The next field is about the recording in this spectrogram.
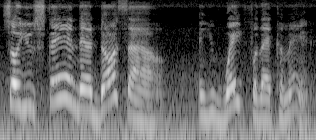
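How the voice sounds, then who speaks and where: A woman's voice: mid-range voice, big pitch swings, a little slow, slight background noise, rough recording. A woman in her sixties who runs a thrift store and reentry program, talking earnestly and emphatically in a casual conversation. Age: 60s. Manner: earnest, emphatic, questions pointedly.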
